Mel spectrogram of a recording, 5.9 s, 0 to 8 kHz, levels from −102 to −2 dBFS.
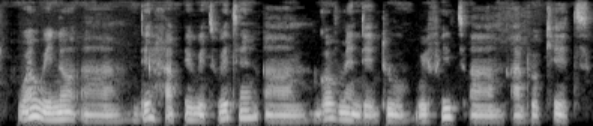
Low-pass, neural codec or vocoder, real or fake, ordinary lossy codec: none; none; real; none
